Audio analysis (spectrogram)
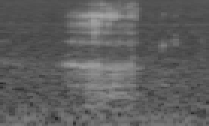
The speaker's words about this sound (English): Wow, nice. Just slurped in the middle of a sentence, eh?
